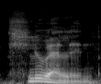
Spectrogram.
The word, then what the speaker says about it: Llewellyn: Llewellyn." I should say it like the Welsh, shouldn't I? Being half Welsh that I am.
